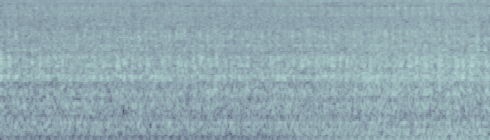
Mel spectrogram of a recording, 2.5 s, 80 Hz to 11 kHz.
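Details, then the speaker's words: 2008 BMW E60 520d diesel with limp mode and constant radiator fan issues, idling after work: steady, even idle with soft regular beat, earlier ticking noise now gone, oil and coolant levels okay; running cleanly. "so i don't know if you can hear me guys but tiki noise is disappeared"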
